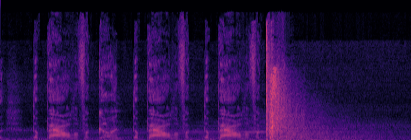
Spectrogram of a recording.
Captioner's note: gunshot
